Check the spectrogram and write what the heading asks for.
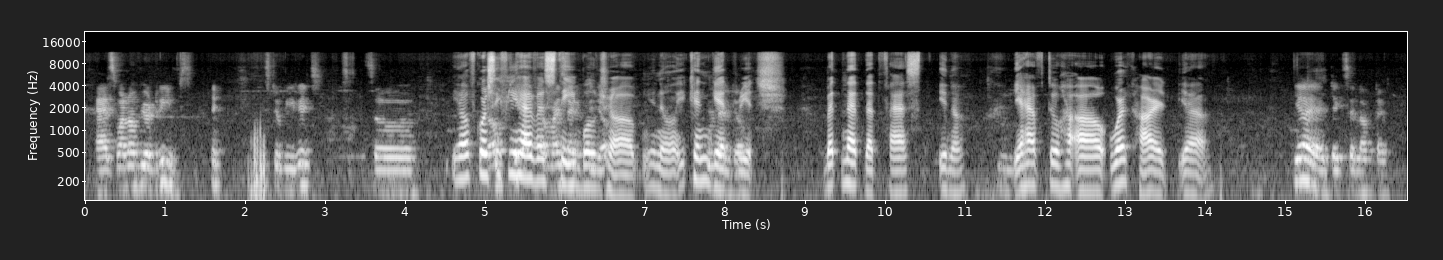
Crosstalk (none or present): present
